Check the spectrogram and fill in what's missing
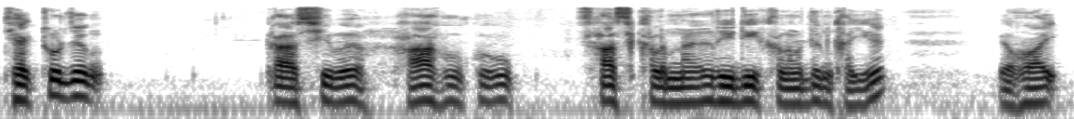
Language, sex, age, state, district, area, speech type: Bodo, male, 60+, Assam, Udalguri, rural, spontaneous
